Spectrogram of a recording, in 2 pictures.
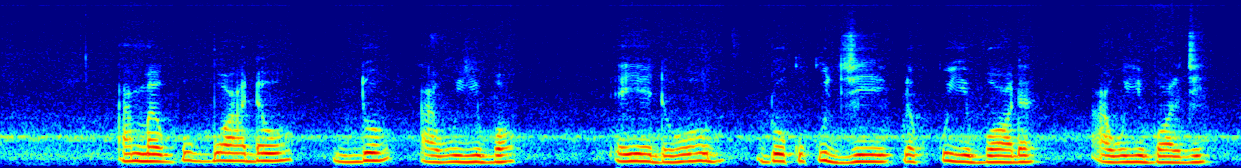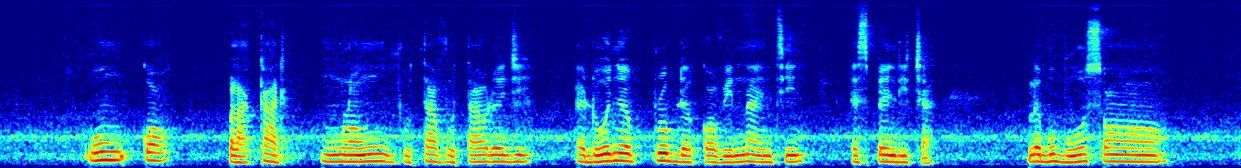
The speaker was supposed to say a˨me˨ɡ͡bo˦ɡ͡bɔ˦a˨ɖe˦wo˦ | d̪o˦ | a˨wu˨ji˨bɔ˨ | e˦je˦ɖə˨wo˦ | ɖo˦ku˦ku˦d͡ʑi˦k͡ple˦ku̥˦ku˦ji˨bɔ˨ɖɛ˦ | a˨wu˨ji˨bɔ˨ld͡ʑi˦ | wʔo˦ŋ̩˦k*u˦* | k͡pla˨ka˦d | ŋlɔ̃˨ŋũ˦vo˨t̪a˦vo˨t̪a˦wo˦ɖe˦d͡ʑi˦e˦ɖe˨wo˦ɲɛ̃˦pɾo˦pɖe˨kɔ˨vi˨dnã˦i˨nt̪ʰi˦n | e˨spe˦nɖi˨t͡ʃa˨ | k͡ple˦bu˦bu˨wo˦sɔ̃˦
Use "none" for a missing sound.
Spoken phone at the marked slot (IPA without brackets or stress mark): ɔ˦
